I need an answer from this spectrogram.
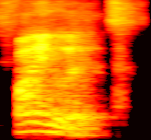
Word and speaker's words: FinLit: And so we pronounce our app name FinLit.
